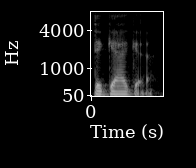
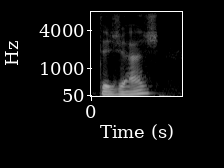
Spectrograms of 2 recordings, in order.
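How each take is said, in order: First: The word is said with a hard G sound. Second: The word is said with a soft J sound. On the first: "instead, they'll say degaga" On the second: "with like a J"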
